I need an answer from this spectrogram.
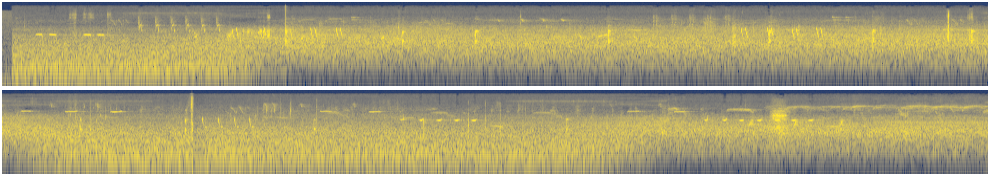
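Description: Outdoor background noise with birds calling in short runs of quick repeated high notes, and scattered sharp ticks.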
